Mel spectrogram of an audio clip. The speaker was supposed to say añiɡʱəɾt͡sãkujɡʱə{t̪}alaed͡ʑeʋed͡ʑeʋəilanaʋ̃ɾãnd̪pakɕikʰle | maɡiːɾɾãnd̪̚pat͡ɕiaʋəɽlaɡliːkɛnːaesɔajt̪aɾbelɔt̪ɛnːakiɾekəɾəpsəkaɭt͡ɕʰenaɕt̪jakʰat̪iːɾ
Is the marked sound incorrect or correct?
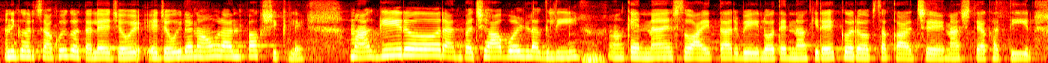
correct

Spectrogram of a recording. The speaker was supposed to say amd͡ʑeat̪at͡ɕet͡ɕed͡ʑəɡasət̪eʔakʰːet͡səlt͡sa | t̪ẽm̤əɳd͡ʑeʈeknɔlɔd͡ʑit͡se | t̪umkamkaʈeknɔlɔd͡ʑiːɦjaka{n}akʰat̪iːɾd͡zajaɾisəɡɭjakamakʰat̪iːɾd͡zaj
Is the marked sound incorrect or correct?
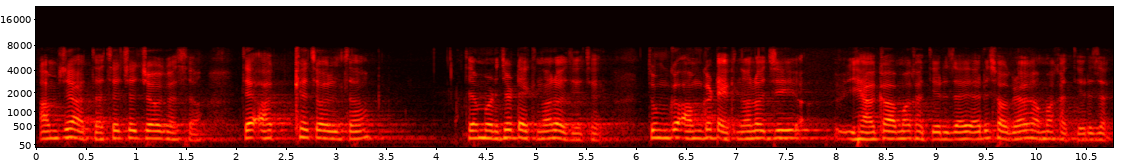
incorrect: m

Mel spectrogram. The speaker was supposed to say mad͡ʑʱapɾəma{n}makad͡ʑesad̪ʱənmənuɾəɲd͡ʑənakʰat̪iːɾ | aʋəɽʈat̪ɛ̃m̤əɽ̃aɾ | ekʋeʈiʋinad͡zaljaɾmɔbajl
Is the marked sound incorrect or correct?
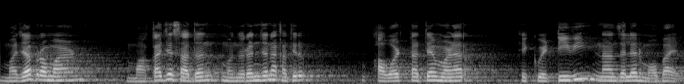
incorrect: ɳ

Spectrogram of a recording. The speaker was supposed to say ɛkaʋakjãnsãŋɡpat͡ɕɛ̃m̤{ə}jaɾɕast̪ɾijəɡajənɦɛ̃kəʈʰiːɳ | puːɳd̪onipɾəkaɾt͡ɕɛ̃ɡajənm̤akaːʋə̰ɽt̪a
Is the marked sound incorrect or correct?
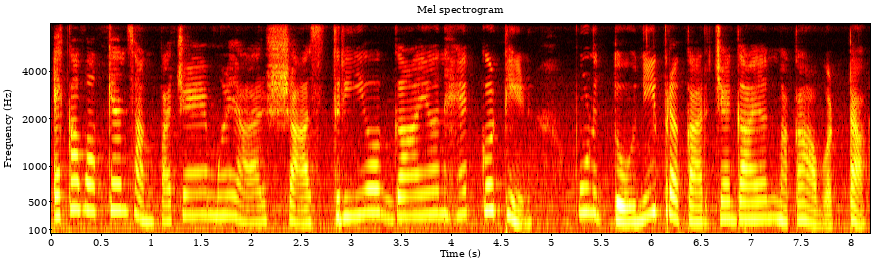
correct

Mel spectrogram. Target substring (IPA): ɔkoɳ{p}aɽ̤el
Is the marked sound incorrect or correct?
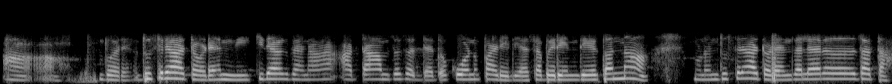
correct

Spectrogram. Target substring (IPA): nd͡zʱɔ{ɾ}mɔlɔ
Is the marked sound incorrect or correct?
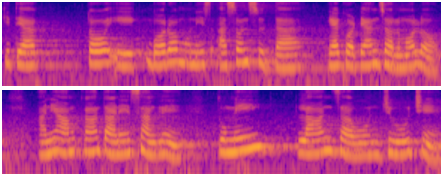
incorrect: l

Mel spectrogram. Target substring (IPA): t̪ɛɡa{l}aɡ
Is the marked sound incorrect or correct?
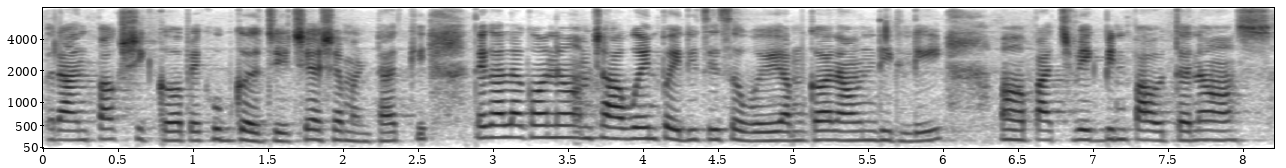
correct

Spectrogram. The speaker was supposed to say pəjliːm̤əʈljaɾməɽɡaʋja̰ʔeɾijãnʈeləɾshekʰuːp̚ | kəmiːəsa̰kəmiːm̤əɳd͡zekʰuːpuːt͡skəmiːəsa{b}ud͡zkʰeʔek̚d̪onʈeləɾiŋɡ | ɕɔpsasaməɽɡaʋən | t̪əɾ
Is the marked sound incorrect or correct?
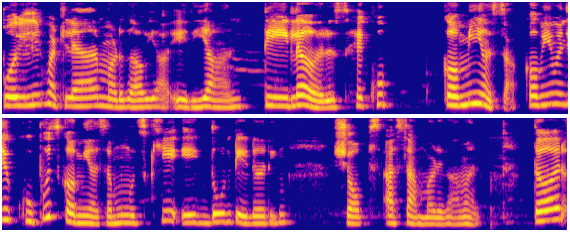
incorrect: m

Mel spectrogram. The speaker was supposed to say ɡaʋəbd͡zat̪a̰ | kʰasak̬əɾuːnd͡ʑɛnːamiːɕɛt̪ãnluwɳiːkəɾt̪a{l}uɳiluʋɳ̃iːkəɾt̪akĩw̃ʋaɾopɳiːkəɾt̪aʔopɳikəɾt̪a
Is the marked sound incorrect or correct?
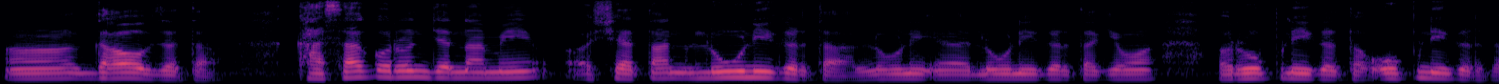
correct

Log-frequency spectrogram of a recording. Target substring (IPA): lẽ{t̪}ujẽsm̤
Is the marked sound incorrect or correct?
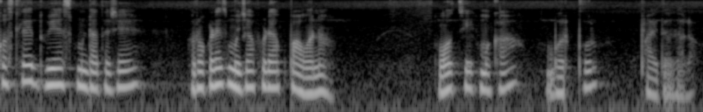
incorrect: d̪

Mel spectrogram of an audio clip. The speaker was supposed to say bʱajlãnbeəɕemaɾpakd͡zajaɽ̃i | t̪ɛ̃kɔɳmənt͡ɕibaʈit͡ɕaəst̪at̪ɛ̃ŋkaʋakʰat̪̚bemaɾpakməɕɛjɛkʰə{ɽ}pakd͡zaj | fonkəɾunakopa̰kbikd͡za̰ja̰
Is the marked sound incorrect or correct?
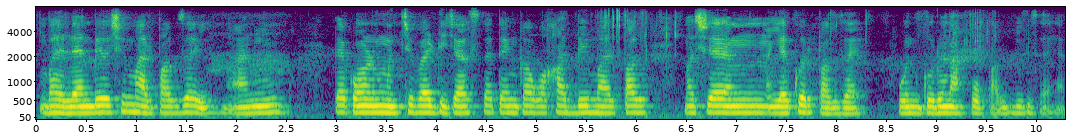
incorrect: ɾ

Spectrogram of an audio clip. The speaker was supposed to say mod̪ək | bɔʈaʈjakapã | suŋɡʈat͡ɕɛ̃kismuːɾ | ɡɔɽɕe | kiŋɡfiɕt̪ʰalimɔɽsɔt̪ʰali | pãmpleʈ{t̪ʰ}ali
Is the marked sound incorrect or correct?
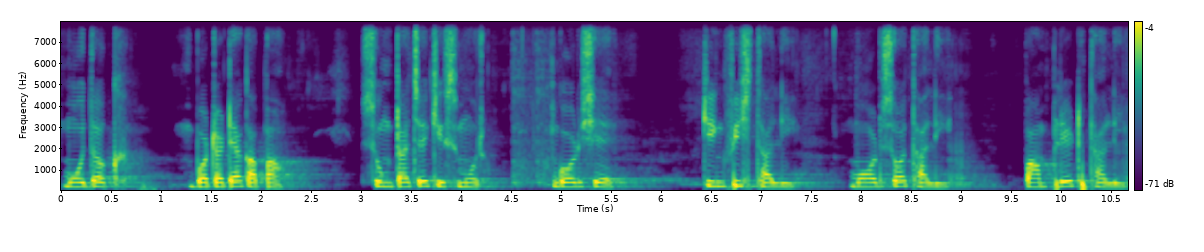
correct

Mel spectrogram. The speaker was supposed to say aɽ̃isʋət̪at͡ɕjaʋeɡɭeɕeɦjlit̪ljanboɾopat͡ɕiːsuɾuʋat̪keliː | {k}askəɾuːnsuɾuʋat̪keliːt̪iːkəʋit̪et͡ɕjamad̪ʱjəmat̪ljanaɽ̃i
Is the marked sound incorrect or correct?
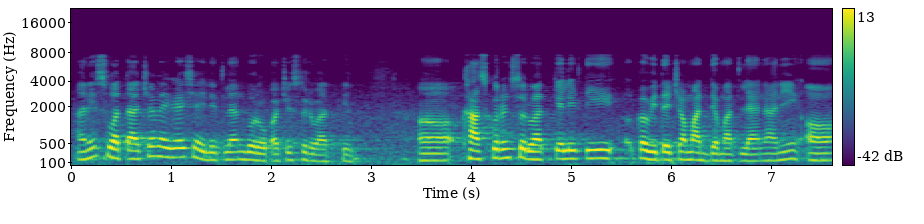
incorrect: kʰ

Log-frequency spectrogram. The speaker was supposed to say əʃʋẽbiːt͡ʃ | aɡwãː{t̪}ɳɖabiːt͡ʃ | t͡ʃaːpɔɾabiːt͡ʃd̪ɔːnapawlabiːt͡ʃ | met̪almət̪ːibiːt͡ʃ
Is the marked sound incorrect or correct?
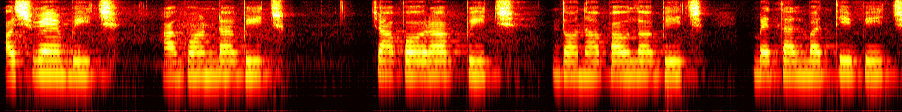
incorrect: none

